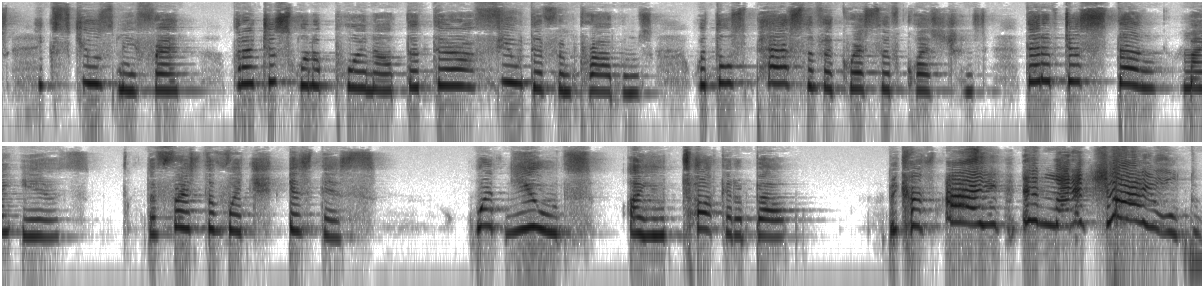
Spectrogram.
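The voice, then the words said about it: High-pitched character voice. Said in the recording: “I have this high voice”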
